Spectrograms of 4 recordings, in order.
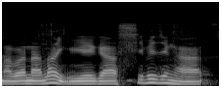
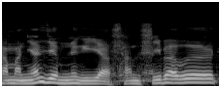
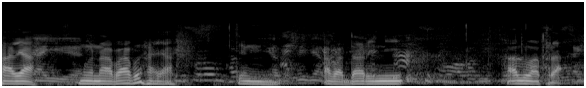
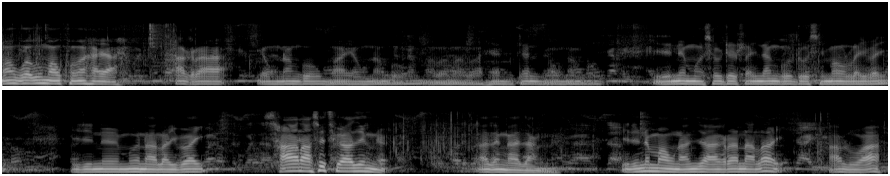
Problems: low volume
